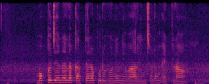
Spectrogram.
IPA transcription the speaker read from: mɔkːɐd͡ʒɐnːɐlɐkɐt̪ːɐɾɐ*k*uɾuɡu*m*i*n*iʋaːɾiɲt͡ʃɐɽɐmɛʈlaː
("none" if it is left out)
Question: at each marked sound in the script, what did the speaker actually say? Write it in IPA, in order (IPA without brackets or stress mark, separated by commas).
p, n, n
